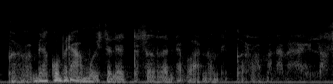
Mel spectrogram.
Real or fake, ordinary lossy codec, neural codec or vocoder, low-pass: real; MP3, 64 kbps; none; 14.4 kHz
